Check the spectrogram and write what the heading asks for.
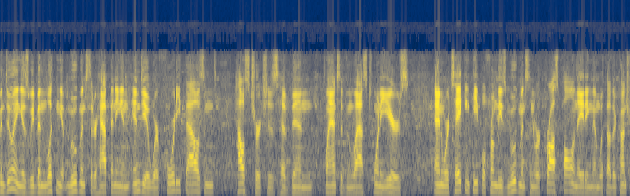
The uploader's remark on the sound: Join us as we broadcast live from Mission Connexion 2018, at Rolling Hills Community Church in Tualitan.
